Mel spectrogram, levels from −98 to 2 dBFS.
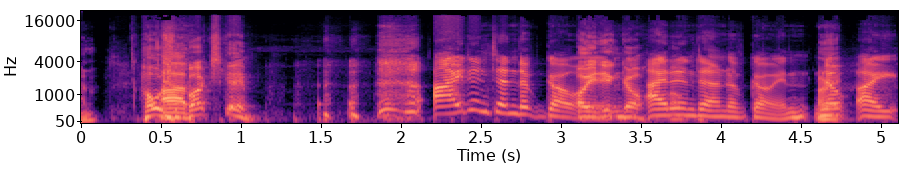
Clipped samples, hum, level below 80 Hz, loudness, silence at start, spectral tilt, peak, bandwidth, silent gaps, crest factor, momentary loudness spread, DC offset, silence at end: under 0.1%; none; -50 dBFS; -21 LUFS; 0 s; -4 dB/octave; -2 dBFS; 19.5 kHz; none; 20 dB; 14 LU; under 0.1%; 0 s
